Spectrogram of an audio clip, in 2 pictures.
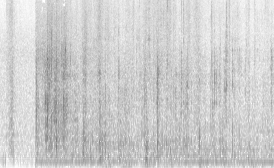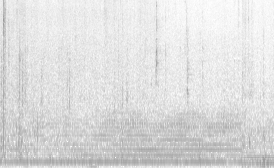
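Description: Rustling and knocking of squash being handled and set into a wooden garden wagon, with footsteps through dry, trampled garden plants. From about halfway, a steady low motor hum comes in and holds.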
